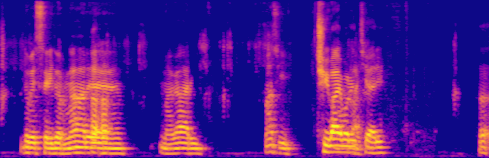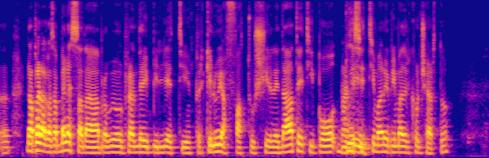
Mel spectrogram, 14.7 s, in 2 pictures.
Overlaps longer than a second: none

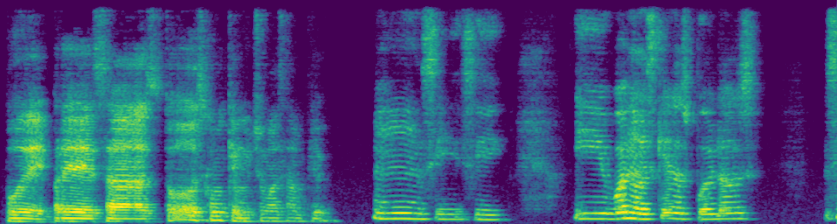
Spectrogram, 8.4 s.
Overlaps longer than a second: none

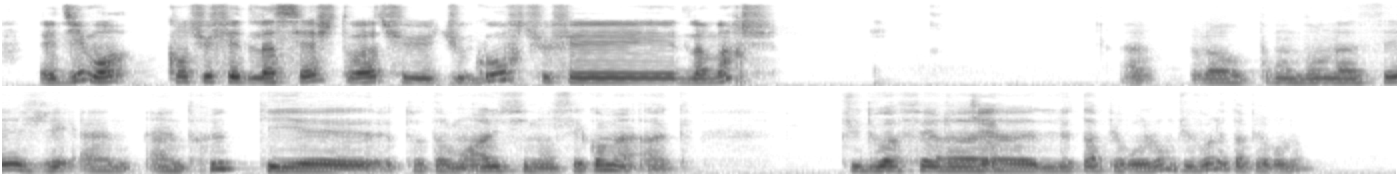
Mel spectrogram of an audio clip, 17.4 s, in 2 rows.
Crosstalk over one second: none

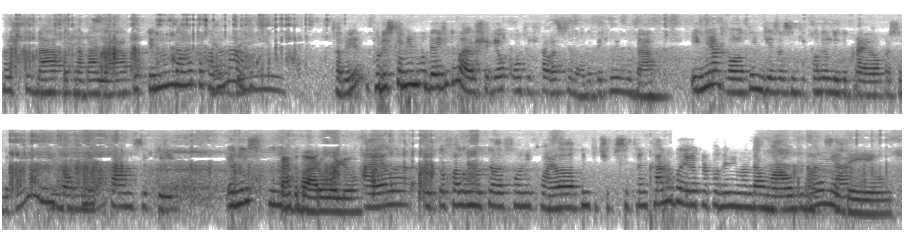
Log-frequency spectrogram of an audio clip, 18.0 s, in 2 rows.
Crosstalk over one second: none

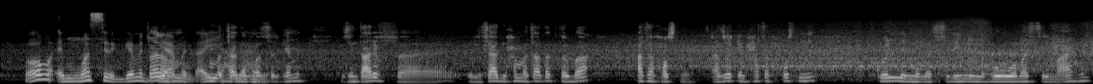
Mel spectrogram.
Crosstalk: present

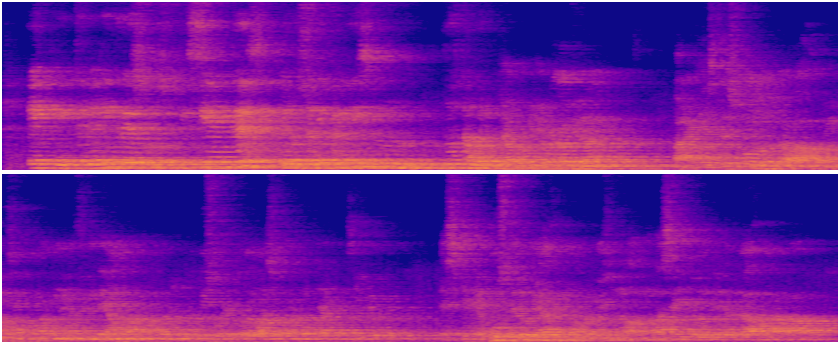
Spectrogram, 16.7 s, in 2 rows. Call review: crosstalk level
none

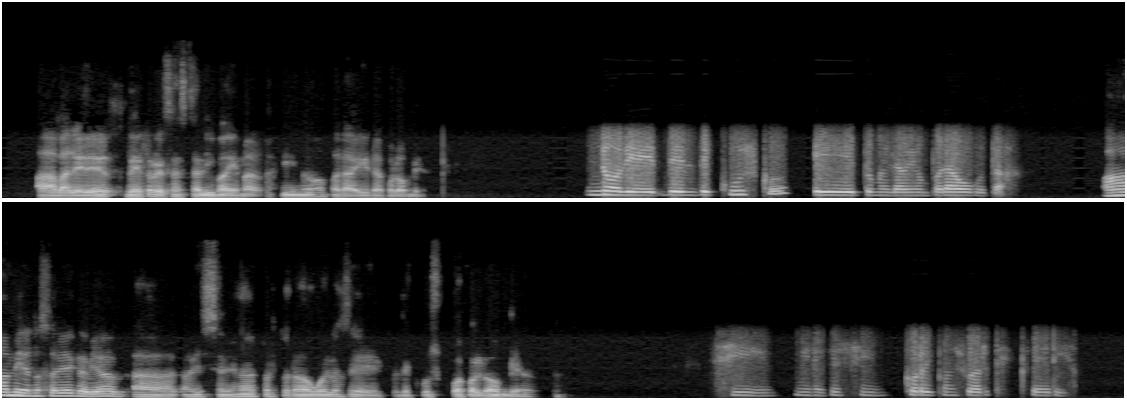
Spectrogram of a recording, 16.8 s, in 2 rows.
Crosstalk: none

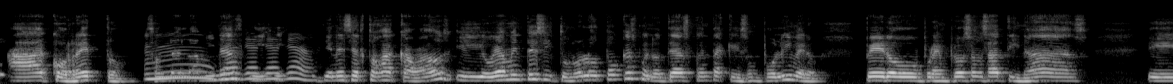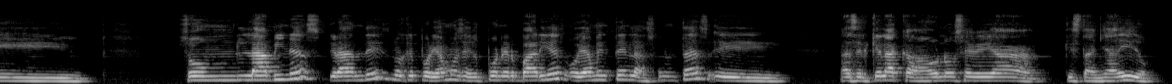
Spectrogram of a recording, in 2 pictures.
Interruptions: present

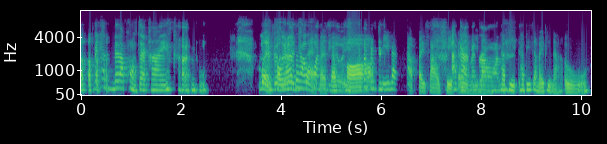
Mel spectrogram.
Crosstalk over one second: present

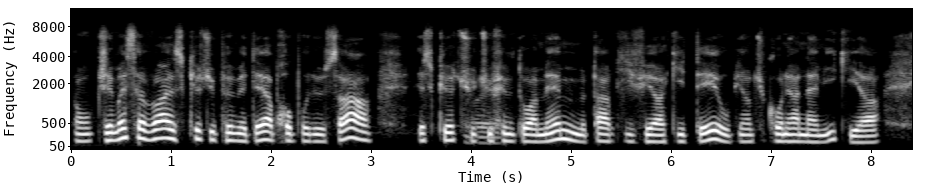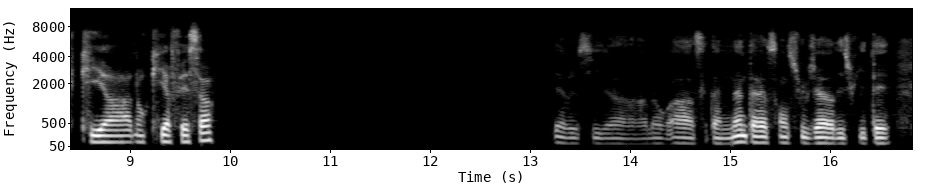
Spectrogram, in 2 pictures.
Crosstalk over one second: none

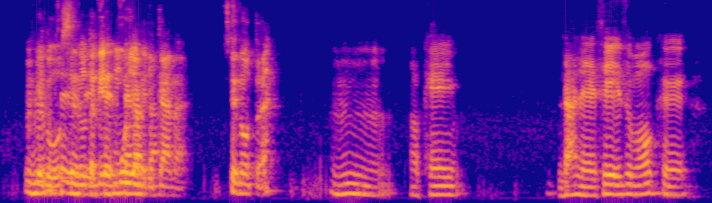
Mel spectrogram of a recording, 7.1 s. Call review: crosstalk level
present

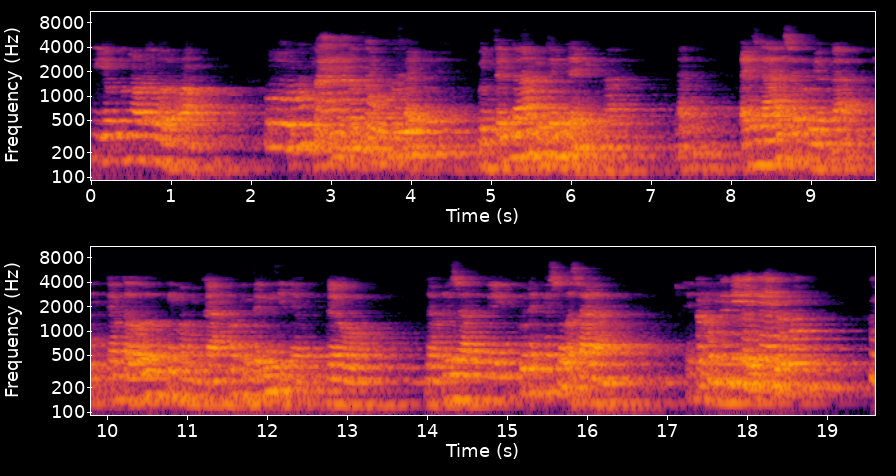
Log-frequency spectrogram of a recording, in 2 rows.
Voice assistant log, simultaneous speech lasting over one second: present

